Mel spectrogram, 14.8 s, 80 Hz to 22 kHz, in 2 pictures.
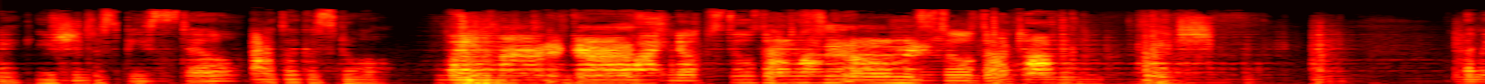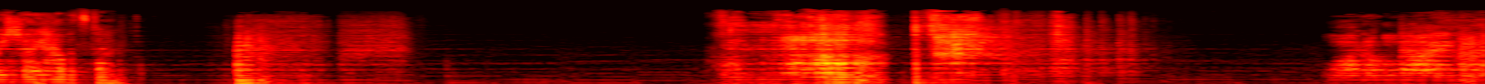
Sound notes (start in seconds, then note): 11.0 spits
